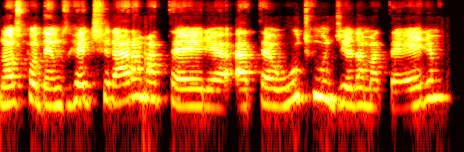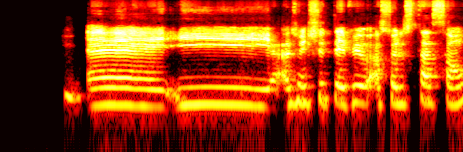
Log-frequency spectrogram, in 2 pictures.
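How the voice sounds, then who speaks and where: A woman's high-pitched voice with a bright, sharp tone and ordinary pitch variation. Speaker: student representative. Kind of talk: online panel discussion. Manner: fast.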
